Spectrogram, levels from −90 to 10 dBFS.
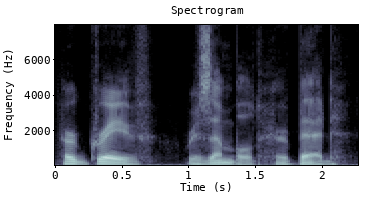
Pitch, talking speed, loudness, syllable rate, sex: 90 Hz, 130 wpm, -19 LUFS, 4.2 syllables/s, male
